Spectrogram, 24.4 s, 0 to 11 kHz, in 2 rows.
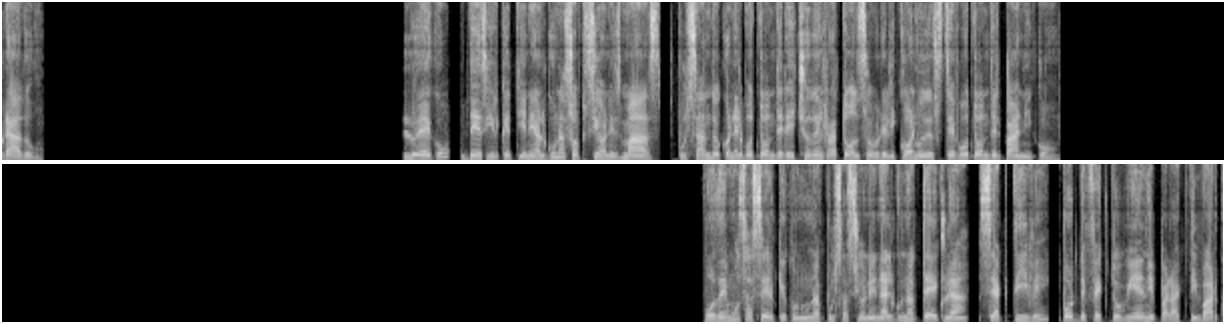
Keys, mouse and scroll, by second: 3.9 click, 6.8 right click, 11.3 click, 12.9-14.5 scroll down 8, 14.9 scroll down 1, 19.1 click, 20.5-20.9 scroll up 4, 21.7 scroll down 1.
